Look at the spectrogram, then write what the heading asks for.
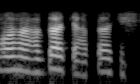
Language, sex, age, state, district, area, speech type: Manipuri, female, 60+, Manipur, Kangpokpi, urban, conversation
